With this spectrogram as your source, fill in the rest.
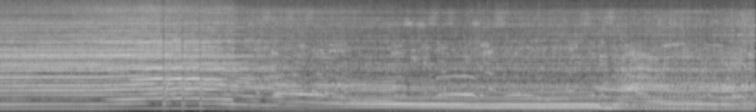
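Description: A pump engine roars loudly nearby, its pitch dropping now and then.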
